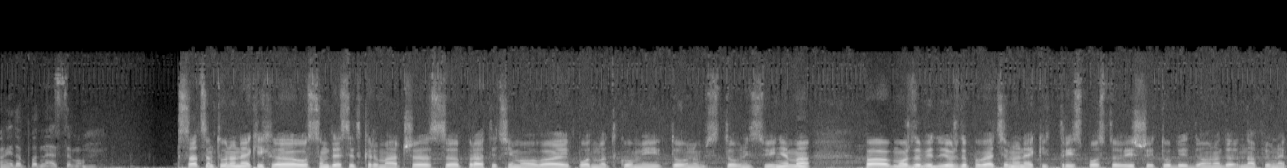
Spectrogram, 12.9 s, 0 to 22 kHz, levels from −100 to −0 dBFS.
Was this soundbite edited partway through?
no; 0 cuts

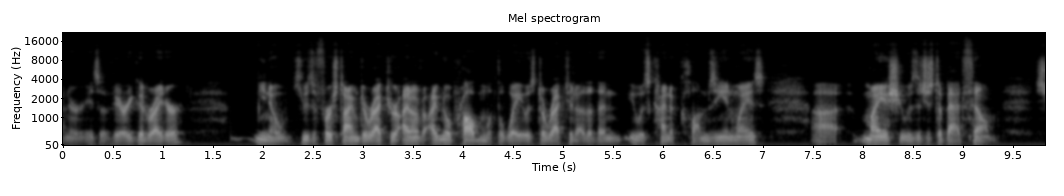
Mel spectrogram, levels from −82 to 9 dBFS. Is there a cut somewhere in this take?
no; 0 cuts

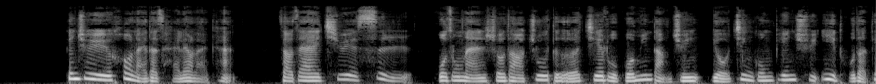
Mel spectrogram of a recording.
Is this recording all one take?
yes; 0 cuts

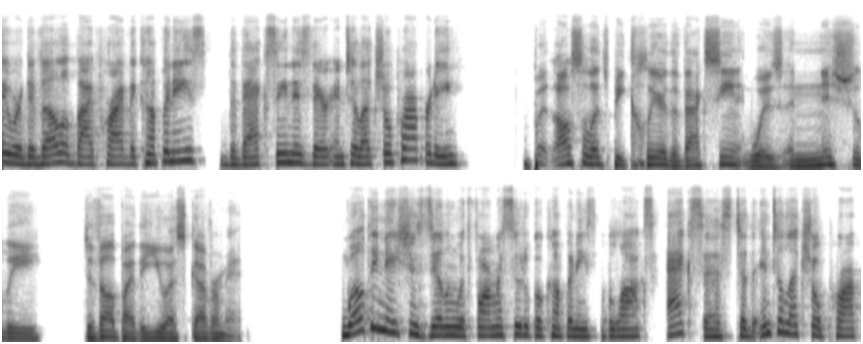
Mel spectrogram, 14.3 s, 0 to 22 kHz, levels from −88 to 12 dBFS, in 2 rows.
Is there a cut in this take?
yes; 3 cuts; at 6.2 s, 9.8 s, 12.1 s

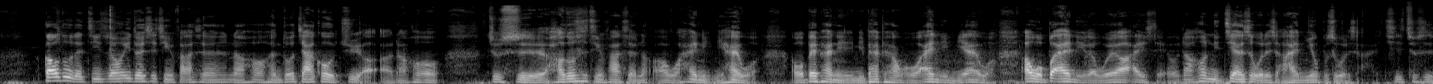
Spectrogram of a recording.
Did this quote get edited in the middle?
no; 0 cuts

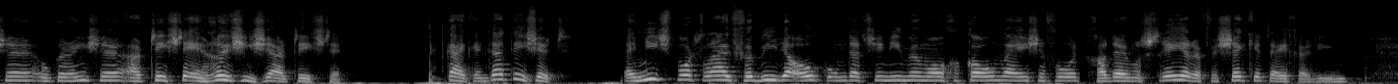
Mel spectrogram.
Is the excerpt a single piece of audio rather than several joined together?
no; 2 cuts; at 6.2 s, 10.8 s

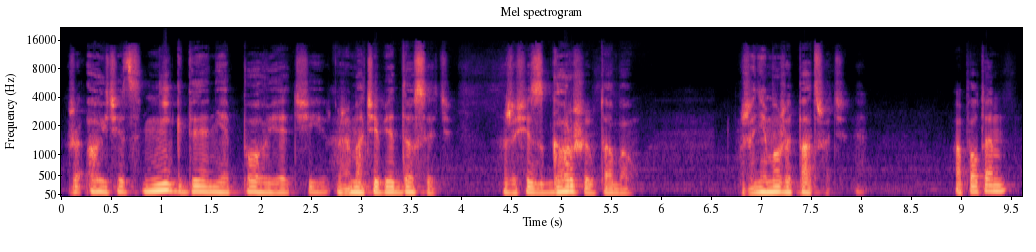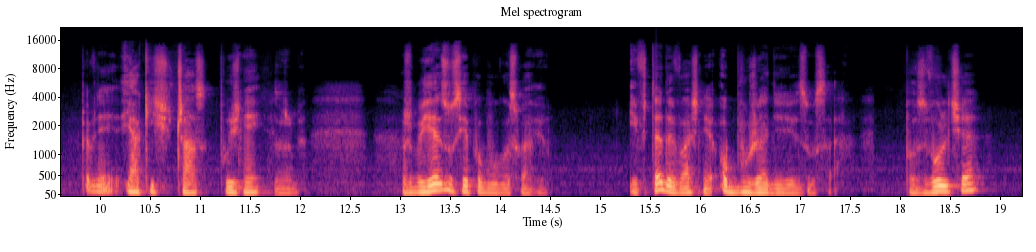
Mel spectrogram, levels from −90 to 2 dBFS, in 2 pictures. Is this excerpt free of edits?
no; 2 cuts; at 2.7 s, 11.7 s

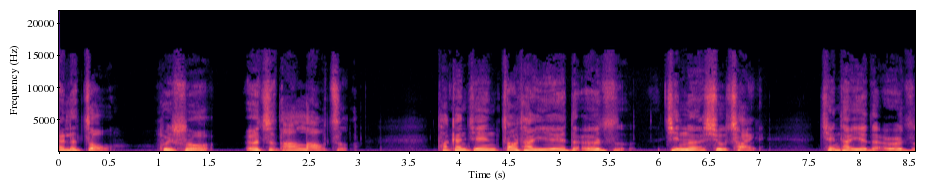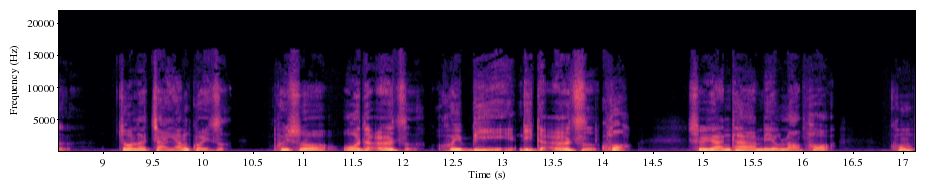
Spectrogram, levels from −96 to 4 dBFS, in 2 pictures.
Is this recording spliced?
no; 0 cuts

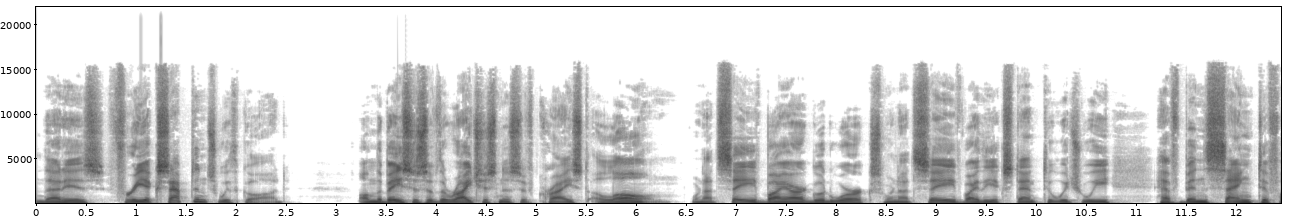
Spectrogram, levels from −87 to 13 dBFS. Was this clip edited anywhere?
no; 0 cuts

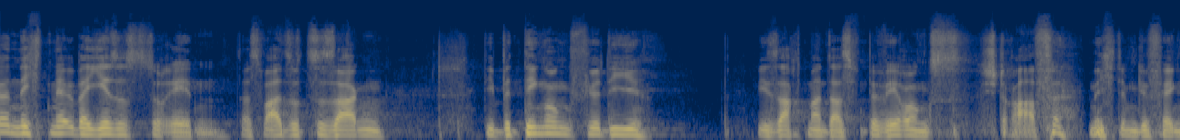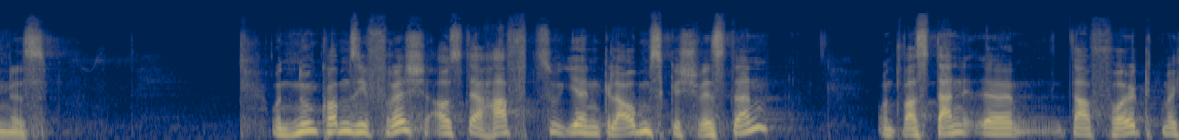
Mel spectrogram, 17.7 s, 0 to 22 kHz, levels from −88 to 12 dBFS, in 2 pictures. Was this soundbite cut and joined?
yes; 1 cut; at 8.1 s

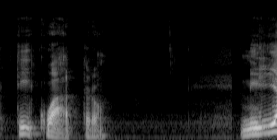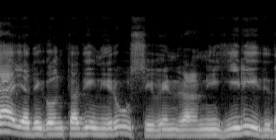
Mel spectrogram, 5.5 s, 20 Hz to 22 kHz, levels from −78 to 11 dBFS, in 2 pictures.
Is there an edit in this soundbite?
yes; 1 cut; at 2.3 s

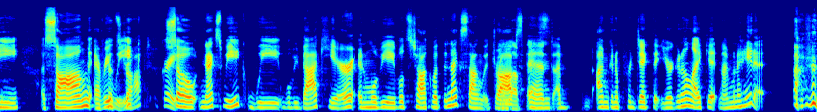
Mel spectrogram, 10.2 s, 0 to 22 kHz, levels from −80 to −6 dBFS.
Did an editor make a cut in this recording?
no; 0 cuts

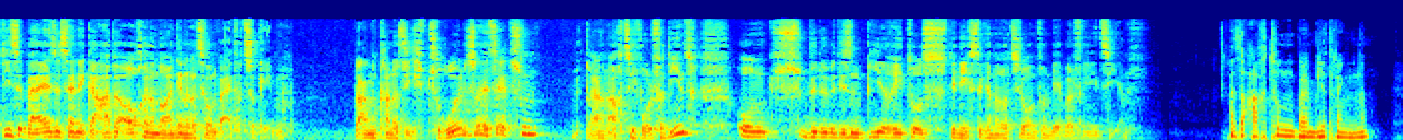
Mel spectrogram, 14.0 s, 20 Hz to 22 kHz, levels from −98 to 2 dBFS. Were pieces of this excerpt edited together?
no; 0 cuts

